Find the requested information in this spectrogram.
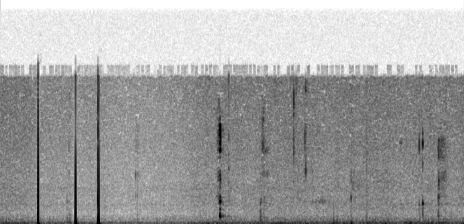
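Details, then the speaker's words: Infant hiccups: three sharp, abrupt hiccups in quick succession, then quiet room sounds with soft baby noises. "Do you have hiccups from laughing?"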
